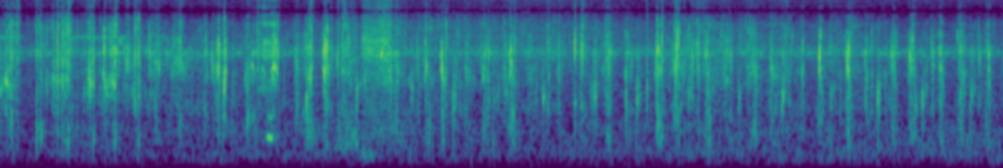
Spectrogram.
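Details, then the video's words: Feeding wild raccoons recorded close by, dense rapid crunching and munching, near-continuous crackly bites throughout. "Wild Raccoons & ASMR Chewing Sounds"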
